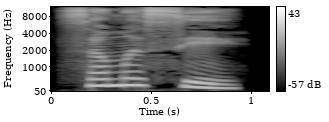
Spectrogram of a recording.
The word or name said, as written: ಸಮಸ್ಯೆ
